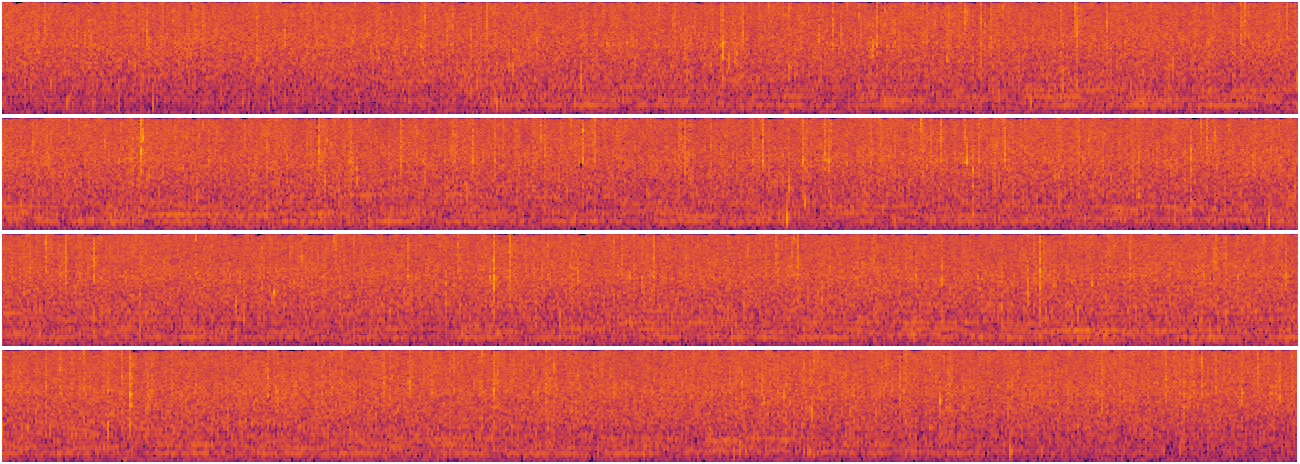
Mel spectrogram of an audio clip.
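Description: Steady rain, an even hiss dotted with small drop ticks. Soft, slow instrumental notes are held underneath it from about three seconds in.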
